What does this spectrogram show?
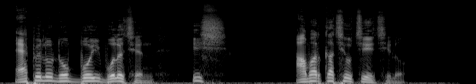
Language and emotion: Bengali, neutral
